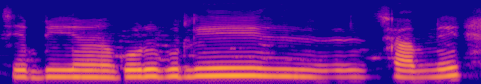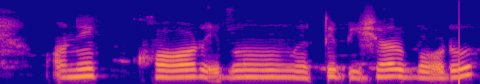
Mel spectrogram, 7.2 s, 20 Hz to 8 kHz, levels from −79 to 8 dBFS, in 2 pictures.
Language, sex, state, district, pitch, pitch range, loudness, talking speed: Bengali, female, West Bengal, North 24 Parganas, 200 Hz, 195-215 Hz, -18 LUFS, 90 wpm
